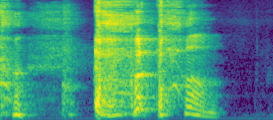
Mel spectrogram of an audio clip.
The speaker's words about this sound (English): excuse me, got a coughing going on.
